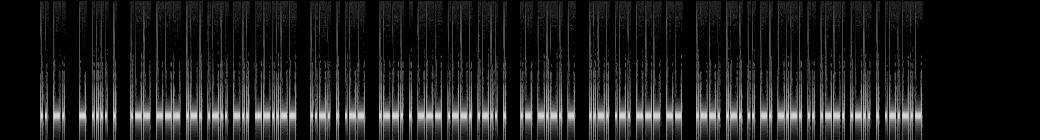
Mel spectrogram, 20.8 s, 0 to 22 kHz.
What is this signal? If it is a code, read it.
Morse code, heard as a keyed tone, about 28 wpm, 700 Hz. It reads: IN THE WORLD, FEW PEOPLE ACT FROM PRINCIPLE.
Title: Sentences from Top 1400 Words 28wpm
